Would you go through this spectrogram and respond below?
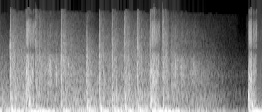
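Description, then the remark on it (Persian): Rapid bursts of gunfire crack out in quick succession as a driver who has stopped his vehicle gets out and fires his weapon at police forces, a dense volley of sharp shots that trails off before one more loud report. No one speaks. “مرد راننده بعد از توقف خودرو پیاده شد و با سلاح همراهش شروع کرد به تیراندازی به سوی نیروهای پلیس.”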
